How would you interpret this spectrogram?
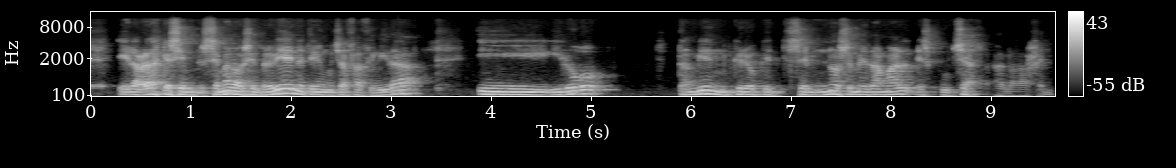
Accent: Burgos, Castile and León, Spain; also born or lived in Seville; Yo soy de Burgos y parece que tiendo más al fresquito que a los calores del sur. Pero también he vivido 3 años en Sevilla

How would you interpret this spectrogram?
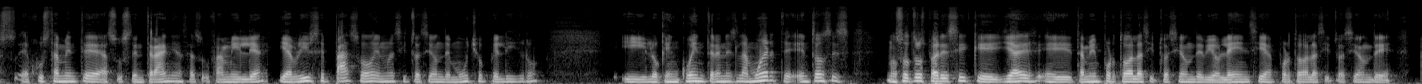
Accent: Mexico; Entonces es muy paradójico que nosotros como mexicanos no seamos solidarios con gente que viene buscando un trabajo

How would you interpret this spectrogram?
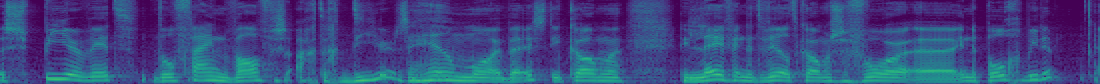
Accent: Friesland, Netherlands; En ik ben opgegroeid in Friesland, aan de Waddenzee. Ik ben geen Fries.

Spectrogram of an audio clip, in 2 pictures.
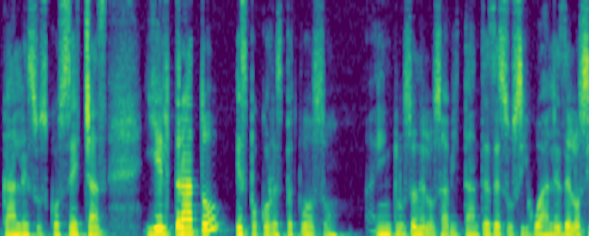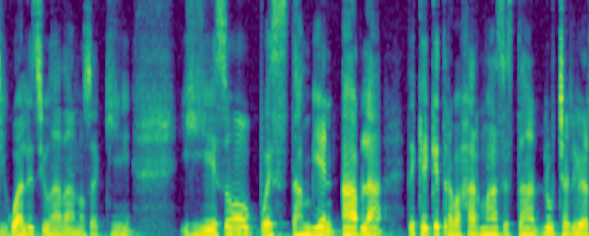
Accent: Mexico City, Mexico; moved away; yo vengo de la Ciudad de México hace 6 años

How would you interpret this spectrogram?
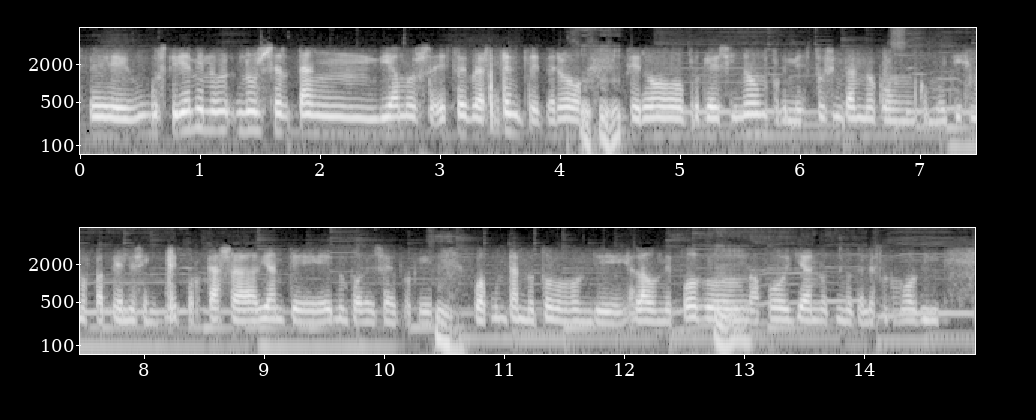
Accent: Galicia, Spain; inspiro-me moitísimo na miña terra, claro. Na miña zona, en Nela Barreira, en o pobo onde máis encontrada. Sí. Vaixeme moitísimo a cabeza de Caralí, porque foi onde nací, onde me criei

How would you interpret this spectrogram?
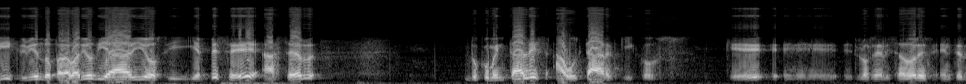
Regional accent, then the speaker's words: Argentina; Yo vengo muy seguido a Argentina. Sí. Me siento profundamente argentino. Sí, no sí, es sí, que... Sí. Aparte, siendo emigrante con mi familia, o sea, mi familia son piemonteses, vinimos acá, fuimos para allá, soy realmente un argentino doc.

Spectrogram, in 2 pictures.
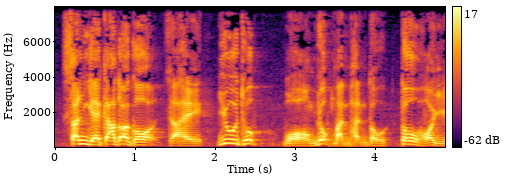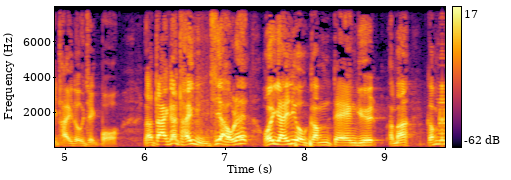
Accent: Hong Kong; 我们在香港土生土长

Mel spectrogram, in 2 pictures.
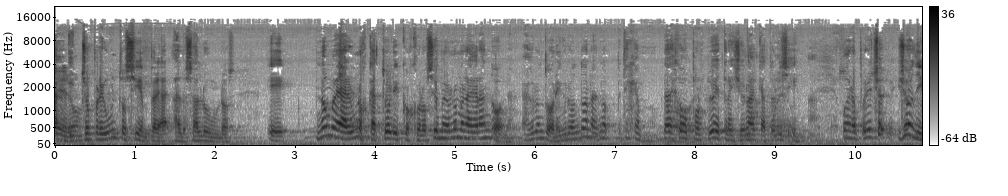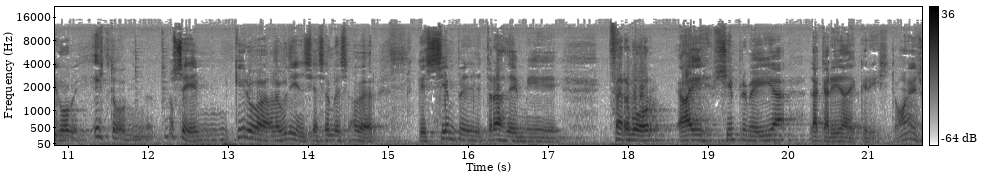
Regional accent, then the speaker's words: Argentina; Somos argentinos para ver un partido de fútbol.

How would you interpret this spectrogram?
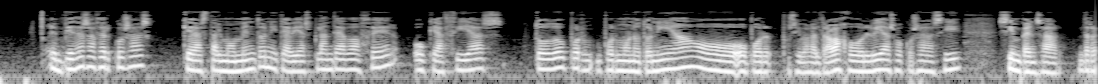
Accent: Spain; los españoles no somos tan españoles o europeos, no somos tan deportistas

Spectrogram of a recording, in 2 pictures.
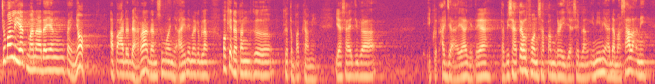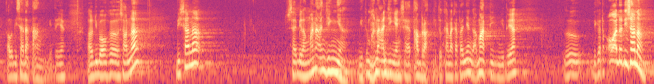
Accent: East Nusa Tenggara, Indonesia; Saya juga orang timur. Saya orang Flores

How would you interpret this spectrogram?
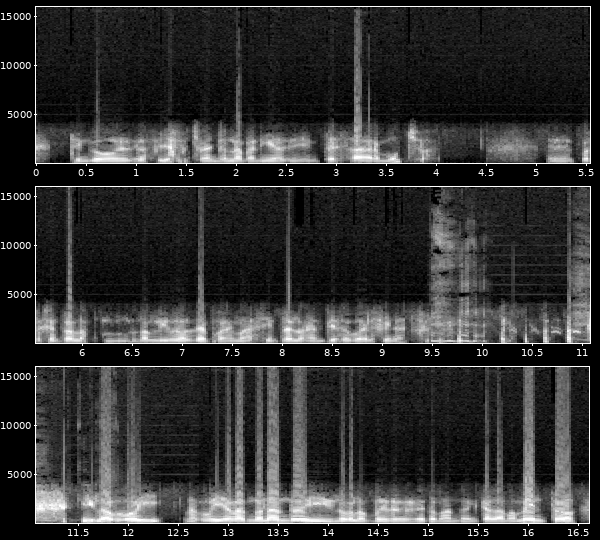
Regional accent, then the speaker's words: Almería, Andalusia, Spain; born there; also born or lived in Granada; Porque yo, aunque soy nacido en Almería y vivo en Almería, sin embargo, gran parte de mi juventud y gran parte de mi madurez la he pasado en Granada.

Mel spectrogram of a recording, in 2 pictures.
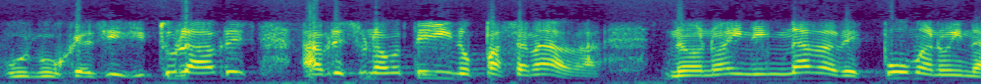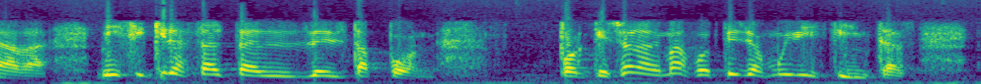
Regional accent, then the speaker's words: Córdoba, Argentina; que yo lo recuerdo tanto en mi pueblo cordobés como en Rosario

